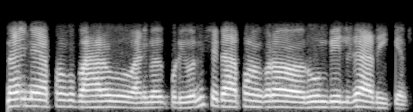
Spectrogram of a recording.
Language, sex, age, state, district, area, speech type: Odia, male, 30-45, Odisha, Sambalpur, rural, conversation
